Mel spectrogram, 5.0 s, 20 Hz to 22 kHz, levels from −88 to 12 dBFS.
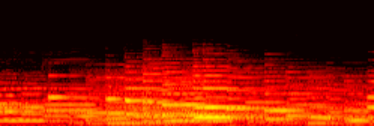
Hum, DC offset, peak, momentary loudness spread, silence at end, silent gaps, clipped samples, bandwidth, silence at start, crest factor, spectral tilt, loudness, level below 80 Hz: none; under 0.1%; -8 dBFS; 11 LU; 0 s; none; under 0.1%; 4.8 kHz; 0 s; 16 dB; -11 dB/octave; -25 LUFS; -52 dBFS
